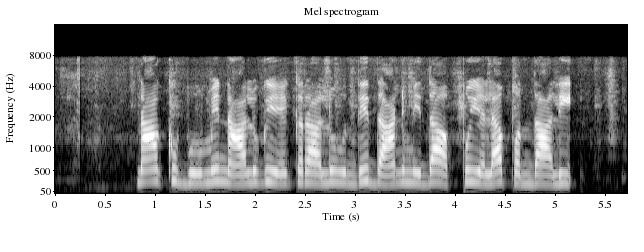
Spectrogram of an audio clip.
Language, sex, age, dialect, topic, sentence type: Telugu, female, 41-45, Southern, banking, question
